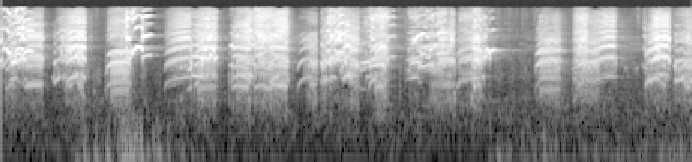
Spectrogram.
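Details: Native Australian rainbow lorikeets feeding from a bowl of wet nectar mix on a balcony; choppy, rasping squawks come in quick irregular bursts, some with sliding, wavering tones.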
